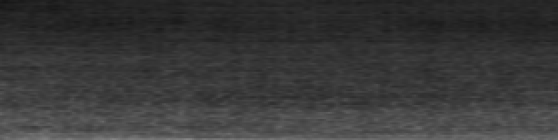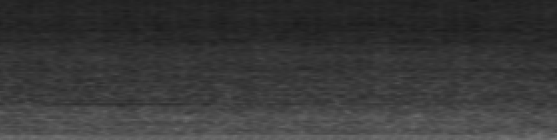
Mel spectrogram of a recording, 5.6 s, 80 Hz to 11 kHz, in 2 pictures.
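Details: Go-kart engine in race kart mode held at full throttle, steady high governed buzz at about 5,220 rpm (target 5,200–5,300), no surging or misses; normal full-throttle run within range.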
